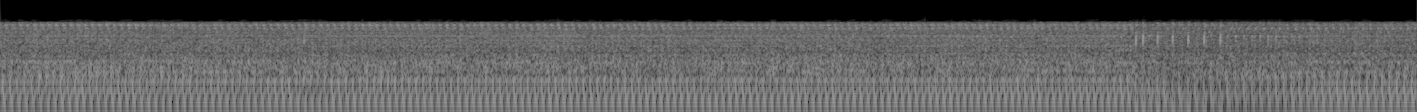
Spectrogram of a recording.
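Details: Sovereign lawnmower engine, now self-cleared of smoke, holding a steady, even hum at a fairly high speed with no hunting; it is running a bit fast and is being left as is.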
